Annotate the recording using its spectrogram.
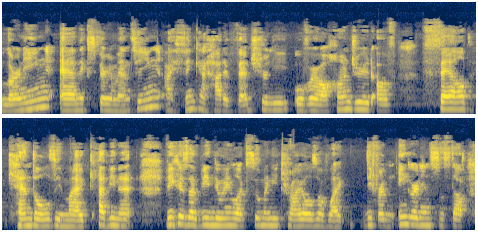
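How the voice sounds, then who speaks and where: This woman's voice sits at a medium pitch with fairly even intonation. She speaks at a moderate pace. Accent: French. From southern France. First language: French. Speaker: small business owner, candle maker. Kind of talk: podcast interview.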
